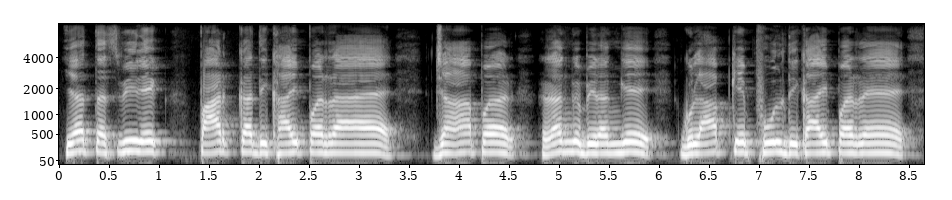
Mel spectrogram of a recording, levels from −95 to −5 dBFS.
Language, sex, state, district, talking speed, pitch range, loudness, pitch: Hindi, male, Bihar, Kishanganj, 130 wpm, 155-170 Hz, -10 LUFS, 165 Hz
